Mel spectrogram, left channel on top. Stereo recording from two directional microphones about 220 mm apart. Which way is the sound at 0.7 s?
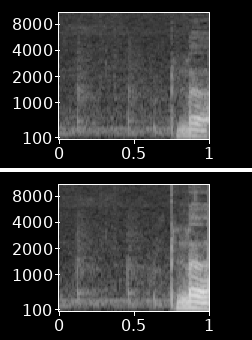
45° right (ahead or behind).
